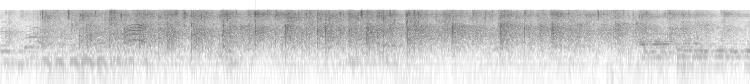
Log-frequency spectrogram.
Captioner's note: clapping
